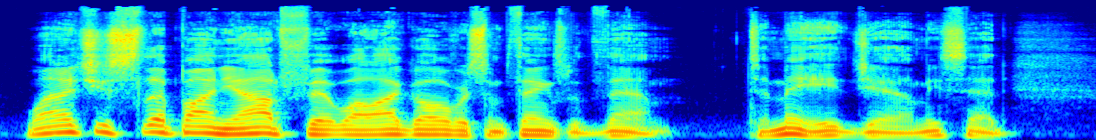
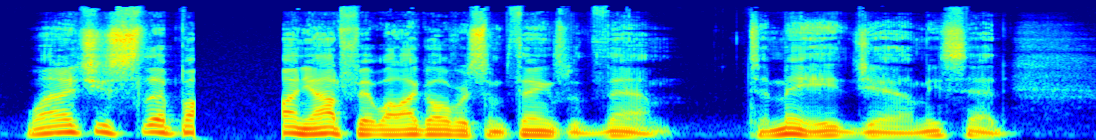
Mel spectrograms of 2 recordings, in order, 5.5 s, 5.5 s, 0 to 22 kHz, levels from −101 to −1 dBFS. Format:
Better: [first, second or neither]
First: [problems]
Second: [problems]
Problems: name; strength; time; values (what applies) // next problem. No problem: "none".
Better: first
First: none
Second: audio freezing; at 1 s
